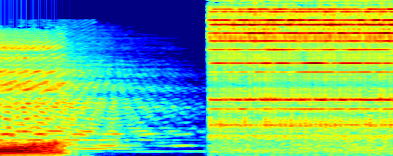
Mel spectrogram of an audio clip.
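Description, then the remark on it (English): A telephone rings loudly, its bright bell tone fading into a brief gap before a harsh, buzzing ring bursts in and holds steady. No voices are heard. “I know you're new here, but you should pick up the phone when it rings.”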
